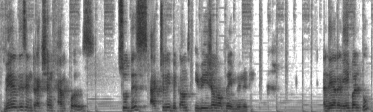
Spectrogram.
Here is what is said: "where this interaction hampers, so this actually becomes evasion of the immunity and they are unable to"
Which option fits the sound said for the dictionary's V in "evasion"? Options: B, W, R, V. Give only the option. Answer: V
